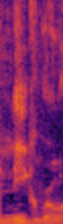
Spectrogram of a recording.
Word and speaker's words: negro: I don't know how to say negro anymore. It's negro. Roll your R's, gentlemen.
